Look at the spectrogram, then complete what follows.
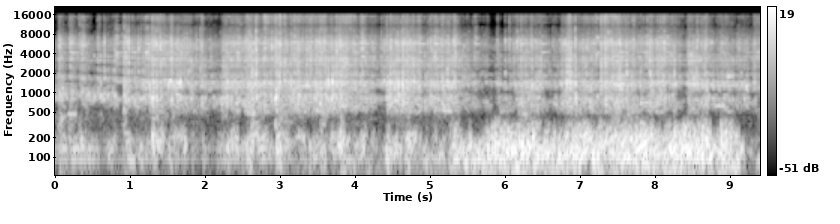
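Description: Tractor engine running while its rotary tiller churns the soil, a dense mechanical clatter over the engine's low, steady running, the engine growing stronger about halfway through.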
